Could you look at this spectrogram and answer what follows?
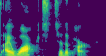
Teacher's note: the ending of walked is a D, but it sounds like a T.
